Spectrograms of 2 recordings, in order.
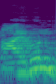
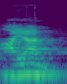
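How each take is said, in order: First: The r is pronounced in the middle of the word. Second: It is said with no r sound at all. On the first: This is how it is commonly said locally. The speaker calls it wrong. "আয়রনকে আমরা বলি আয়রন বলি" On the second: This is the British way of saying it. The speaker calls it right. "যদি British follow করেন আয়ান"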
